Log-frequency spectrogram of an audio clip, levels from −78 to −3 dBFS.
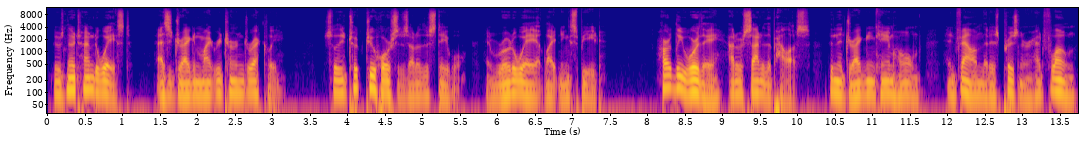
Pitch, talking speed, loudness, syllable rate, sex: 85 Hz, 210 wpm, -20 LUFS, 5.8 syllables/s, male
